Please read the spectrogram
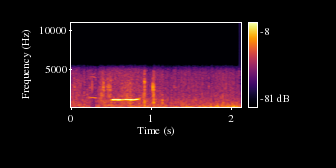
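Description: One short, high whistle-like tone about half a second in, over steady outdoor background noise.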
